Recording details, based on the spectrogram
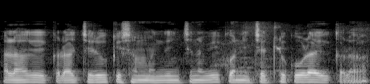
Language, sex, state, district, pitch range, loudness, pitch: Telugu, male, Andhra Pradesh, Sri Satya Sai, 100-110 Hz, -17 LUFS, 105 Hz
